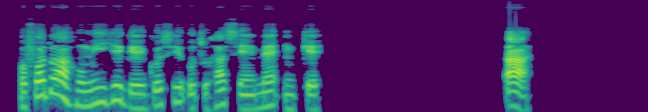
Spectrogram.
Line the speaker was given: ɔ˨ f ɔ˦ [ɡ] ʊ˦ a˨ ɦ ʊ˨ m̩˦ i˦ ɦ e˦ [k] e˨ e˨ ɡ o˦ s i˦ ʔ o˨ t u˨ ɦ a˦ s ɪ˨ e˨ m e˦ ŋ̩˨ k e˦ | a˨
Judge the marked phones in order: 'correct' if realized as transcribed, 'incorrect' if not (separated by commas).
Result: incorrect, incorrect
